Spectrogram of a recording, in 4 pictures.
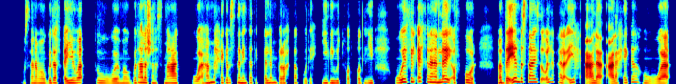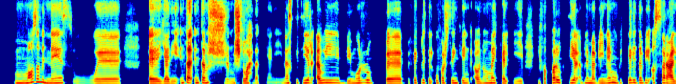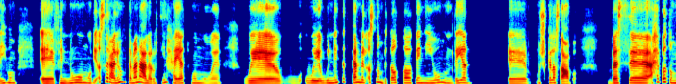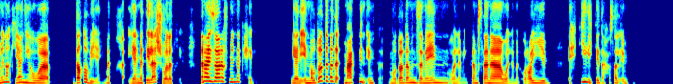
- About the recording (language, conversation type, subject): Arabic, advice, إزاي بتمنعك الأفكار السريعة من النوم والراحة بالليل؟
- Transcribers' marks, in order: in English: "الoverthinking"; in English: "روتين"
